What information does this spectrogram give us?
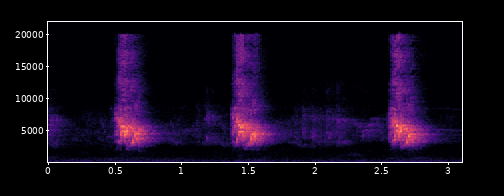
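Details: Sparrows giving loud chirps, three harsh bright chirps spaced about a second apart with soft twittering between.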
